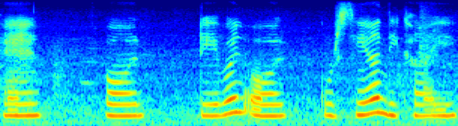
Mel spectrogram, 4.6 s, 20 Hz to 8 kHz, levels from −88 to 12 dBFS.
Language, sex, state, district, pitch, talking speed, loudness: Hindi, female, Himachal Pradesh, Shimla, 265 Hz, 80 wpm, -16 LUFS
